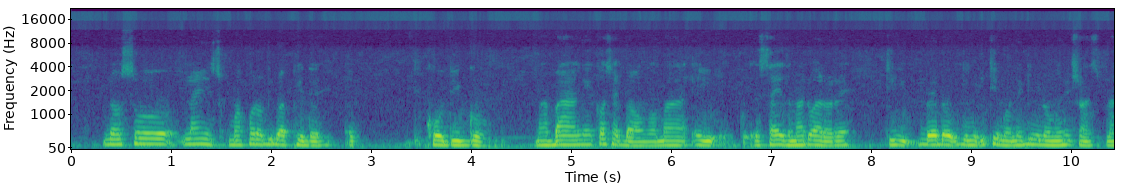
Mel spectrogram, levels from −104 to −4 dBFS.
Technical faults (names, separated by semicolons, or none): short concealed packet loss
